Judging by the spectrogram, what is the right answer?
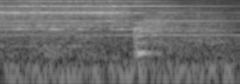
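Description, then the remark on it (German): A doorbell of a residential house is pressed and held, ringing continuously in a steady, shrill electric tone for the whole moment, fairly quiet and even, with no voices over it. “Drück nochmal auf die Klingel”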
